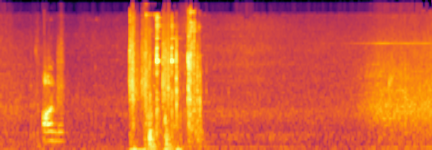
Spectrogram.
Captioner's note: door slamming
